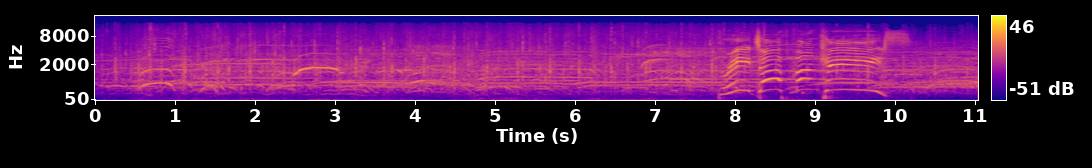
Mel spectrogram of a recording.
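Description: People in a crowd whistle loudly.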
